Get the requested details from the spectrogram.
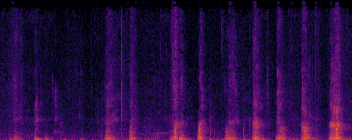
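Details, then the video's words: Pembroke Welsh Corgi puppy playing against a hand indoors, giving a run of short gruff growls and yaps, roughly two or three a second, growing louder and more insistent toward the end. "cute puppy Vs. hand / コーギー子犬 Vs 手 welsh corgi pembroke"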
